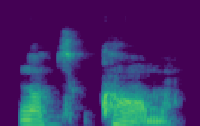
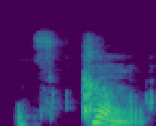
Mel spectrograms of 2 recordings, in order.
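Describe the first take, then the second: First: The vowel is an 'o' sound. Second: The vowel is an 'uh' sound. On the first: The speaker calls it wrong. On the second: The speaker calls it right.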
